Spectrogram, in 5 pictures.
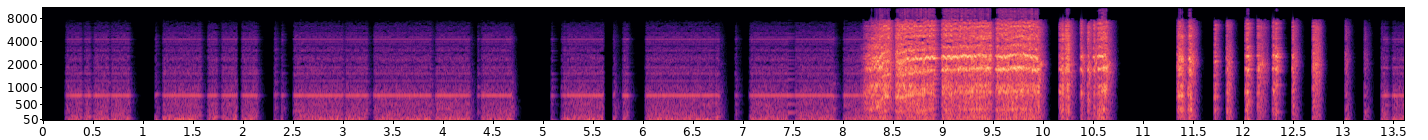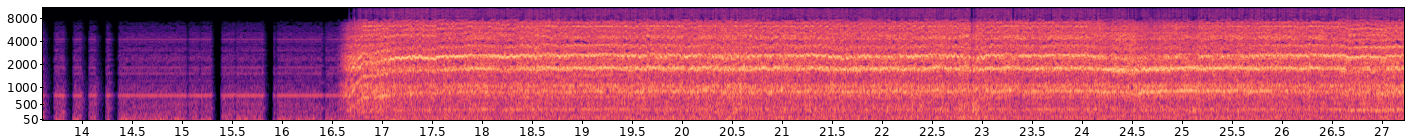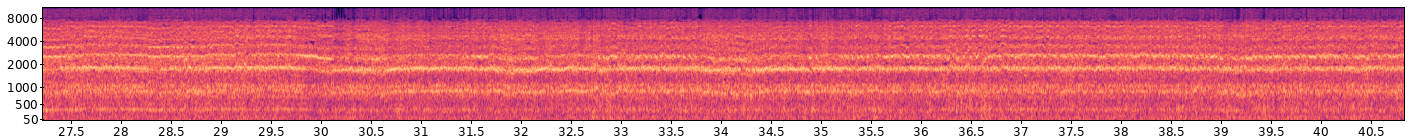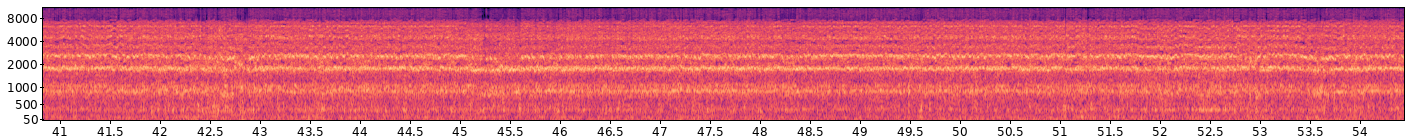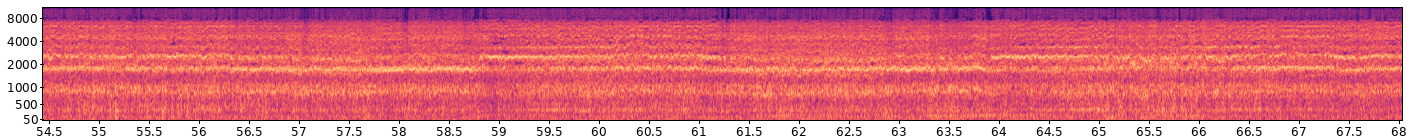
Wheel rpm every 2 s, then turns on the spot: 0, 0, 0, 0, 110, 180, 120, 0, 70, 230, 230, 230, 230, 220, 220, 220, 230, 230, 230, 230, 230, 230, 230, 230, 230, 230, 230, 230, 230, 220, 220, 220, 220, 220.
none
